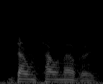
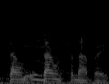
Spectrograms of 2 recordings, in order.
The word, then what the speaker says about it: Downton Abbey: Is that, am I saying it correctly? Something Abbey? Downtown Abbey. Downton Abbey.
